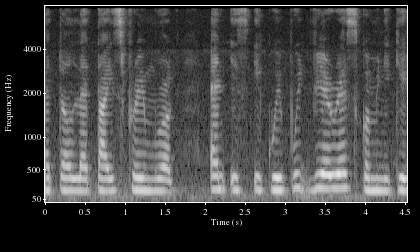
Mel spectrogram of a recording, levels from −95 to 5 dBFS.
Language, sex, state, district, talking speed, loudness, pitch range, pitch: English, female, Nagaland, Kohima, 130 wpm, -16 LUFS, 185-200 Hz, 190 Hz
